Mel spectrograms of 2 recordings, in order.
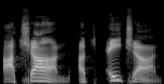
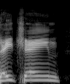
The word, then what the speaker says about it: Achane: Achane. I thought it was A-Chain. It's not.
